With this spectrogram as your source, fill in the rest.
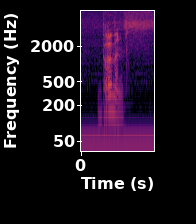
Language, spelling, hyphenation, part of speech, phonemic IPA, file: Dutch, Brummen, Brum‧men, proper noun, /ˈbrʏ.mə(n)/, Nl-Brummen.ogg
- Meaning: Brummen (a village and municipality of Gelderland, Netherlands)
